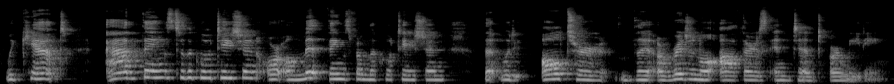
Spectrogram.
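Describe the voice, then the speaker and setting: A woman's voice: a little high, moderate pace, a bit bright, echoey room. A woman giving an instructional writing lecture in a didactic way, posing questions to listeners and answering them herself.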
